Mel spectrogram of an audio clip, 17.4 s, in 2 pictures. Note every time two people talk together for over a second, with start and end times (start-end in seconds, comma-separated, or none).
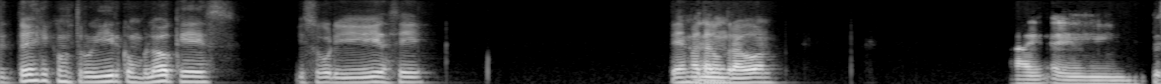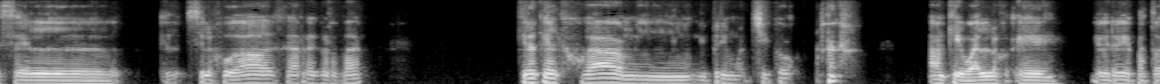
none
